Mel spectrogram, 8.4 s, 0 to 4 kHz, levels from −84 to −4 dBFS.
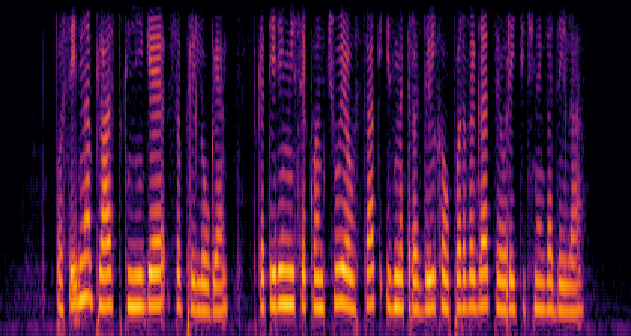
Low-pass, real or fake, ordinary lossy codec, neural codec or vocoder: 3.6 kHz; fake; Opus, 32 kbps; codec, 44.1 kHz, 7.8 kbps, Pupu-Codec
